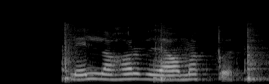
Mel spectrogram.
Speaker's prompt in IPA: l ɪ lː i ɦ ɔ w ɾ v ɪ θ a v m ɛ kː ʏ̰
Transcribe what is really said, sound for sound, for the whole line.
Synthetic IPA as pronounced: l ɪ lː a ɦ ɔ ɾ v ɪ ð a w m œ kː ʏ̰

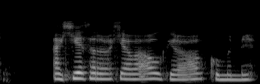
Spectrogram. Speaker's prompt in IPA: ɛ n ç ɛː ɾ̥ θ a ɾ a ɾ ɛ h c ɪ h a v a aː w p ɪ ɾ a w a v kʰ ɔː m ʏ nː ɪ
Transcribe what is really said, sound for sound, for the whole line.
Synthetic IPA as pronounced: ɛ n ç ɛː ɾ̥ θ a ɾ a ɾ ɛ h c ɪ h a v a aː w c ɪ ɾ a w a v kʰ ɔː m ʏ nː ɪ

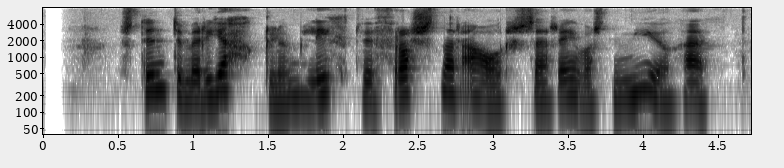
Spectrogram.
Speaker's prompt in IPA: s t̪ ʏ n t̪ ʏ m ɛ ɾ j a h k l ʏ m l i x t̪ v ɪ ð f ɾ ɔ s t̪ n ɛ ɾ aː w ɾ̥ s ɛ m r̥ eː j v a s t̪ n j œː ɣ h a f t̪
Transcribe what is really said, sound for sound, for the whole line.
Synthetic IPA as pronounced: s t̪ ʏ n t̪ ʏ m ɛ ɾ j a h k l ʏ m l i x t̪ v ɪ ð f ɾ ɔ s t̪ n a ɾ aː w ɾ̥ s ɛ m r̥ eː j v a s t̪ m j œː ɣ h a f t̪

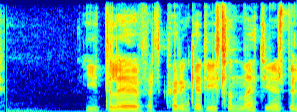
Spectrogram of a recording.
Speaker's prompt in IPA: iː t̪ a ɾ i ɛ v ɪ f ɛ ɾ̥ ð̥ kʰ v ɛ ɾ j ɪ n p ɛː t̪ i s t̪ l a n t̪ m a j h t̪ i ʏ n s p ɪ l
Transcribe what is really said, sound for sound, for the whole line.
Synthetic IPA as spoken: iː t̪ a l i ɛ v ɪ f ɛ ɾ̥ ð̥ kʰ v ɛ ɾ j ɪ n c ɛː t̪ i s t̪ l a n t̪ m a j h t̪ i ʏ n s p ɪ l

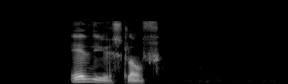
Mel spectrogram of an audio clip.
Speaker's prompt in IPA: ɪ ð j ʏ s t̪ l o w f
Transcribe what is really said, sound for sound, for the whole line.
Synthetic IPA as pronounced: ɪ ð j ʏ s t̪ l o w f

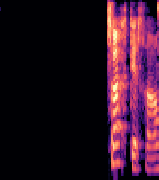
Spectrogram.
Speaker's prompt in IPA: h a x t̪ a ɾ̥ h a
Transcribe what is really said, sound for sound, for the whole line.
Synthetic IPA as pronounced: s a x t̪ ɛ ɾ̥ θ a

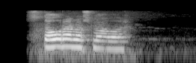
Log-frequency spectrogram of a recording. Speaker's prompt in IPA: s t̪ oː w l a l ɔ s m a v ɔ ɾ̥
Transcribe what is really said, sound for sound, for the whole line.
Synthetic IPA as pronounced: s t̪ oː w ɾ a ɾ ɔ s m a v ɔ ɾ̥

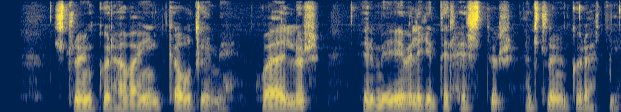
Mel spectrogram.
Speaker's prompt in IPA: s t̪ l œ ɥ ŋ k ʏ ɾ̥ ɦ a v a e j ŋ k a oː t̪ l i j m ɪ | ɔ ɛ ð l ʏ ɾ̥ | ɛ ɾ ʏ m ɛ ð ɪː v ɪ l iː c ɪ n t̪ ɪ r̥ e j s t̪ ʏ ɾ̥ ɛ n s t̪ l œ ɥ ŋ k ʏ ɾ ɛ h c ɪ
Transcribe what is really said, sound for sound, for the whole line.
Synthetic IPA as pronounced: s t̪ l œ ɥ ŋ k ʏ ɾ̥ ɦ a v a e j ŋ k a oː t̪ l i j m ɪ | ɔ ɛ ð l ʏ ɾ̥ | ɛ ɾ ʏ m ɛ ð ɪː v ɪ l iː c ɪ n t̪ ɪ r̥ e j s t̪ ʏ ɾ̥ ɛ n s t̪ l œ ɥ ŋ k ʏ ɾ ɛ h c ɪ

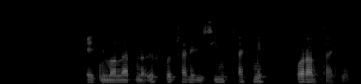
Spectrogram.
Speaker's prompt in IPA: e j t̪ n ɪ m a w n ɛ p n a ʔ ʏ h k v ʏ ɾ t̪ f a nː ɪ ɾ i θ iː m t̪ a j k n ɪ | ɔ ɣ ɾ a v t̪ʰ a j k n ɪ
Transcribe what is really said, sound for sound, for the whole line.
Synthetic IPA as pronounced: e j t̪ n ɪ m a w n ɛ p n a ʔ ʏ h k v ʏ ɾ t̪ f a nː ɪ ɾ i s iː m t̪ʰ a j k n ɪ | ɔ ɣ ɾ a v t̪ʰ a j k n ɪ

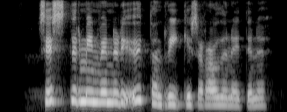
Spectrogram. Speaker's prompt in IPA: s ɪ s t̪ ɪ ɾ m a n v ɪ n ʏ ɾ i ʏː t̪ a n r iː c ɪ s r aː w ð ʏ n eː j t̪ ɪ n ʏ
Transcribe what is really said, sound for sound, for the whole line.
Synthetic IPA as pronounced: s ɪ s t̪ ɪ ɾ m i n v ɪ nː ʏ ɾ i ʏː t̪ a n r iː c ɪ s r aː w ð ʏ n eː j t̪ ɪ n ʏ

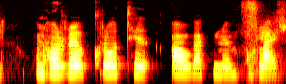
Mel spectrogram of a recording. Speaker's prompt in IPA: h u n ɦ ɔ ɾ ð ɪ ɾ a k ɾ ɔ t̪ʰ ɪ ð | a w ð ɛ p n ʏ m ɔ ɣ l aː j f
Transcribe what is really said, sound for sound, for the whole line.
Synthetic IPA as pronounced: h u n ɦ ɔ ɾ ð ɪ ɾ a kʰ ɾ ɔː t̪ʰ ɪ ð | a w v ɛ k n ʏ m ɔ ɣ l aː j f

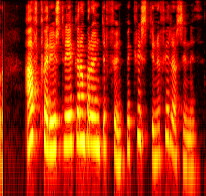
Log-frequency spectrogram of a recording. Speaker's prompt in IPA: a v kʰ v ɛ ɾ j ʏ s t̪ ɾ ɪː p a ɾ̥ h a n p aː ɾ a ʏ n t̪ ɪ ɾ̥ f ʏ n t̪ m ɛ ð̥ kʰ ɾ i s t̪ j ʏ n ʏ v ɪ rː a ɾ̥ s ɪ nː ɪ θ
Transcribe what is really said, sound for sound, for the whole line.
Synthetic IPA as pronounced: a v kʰ v ɛ ɾ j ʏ s t̪ ɾ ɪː k a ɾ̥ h a n p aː ɾ a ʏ n t̪ ɪ ɾ̥ f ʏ n t̪ m ɛ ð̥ kʰ ɾ ɪ s t̪ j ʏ n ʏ f ɪ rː a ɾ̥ s ɪ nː ɪ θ

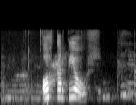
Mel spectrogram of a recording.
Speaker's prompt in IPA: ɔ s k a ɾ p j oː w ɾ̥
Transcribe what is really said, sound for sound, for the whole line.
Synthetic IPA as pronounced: ɔ h k a ɾ p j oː w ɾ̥

